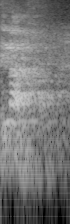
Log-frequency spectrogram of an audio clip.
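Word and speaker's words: enough: ইনাফ, ই এন ও ইউ জি এইচ, ইনাফ।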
